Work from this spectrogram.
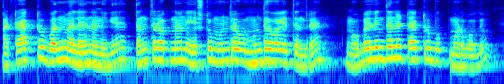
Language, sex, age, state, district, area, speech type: Kannada, male, 18-30, Karnataka, Chitradurga, rural, spontaneous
